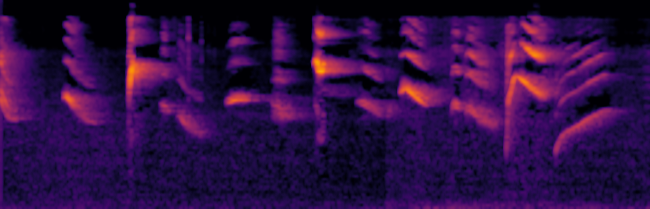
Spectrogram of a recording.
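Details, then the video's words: Green-winged saltator female calling to warm up a male: a run of bright, sharply descending whistles and short chips at varied pitches, closely spaced and sometimes overlapping, ending in a rising-falling slurred note, over near silence. "Esquentando trinca ferro"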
